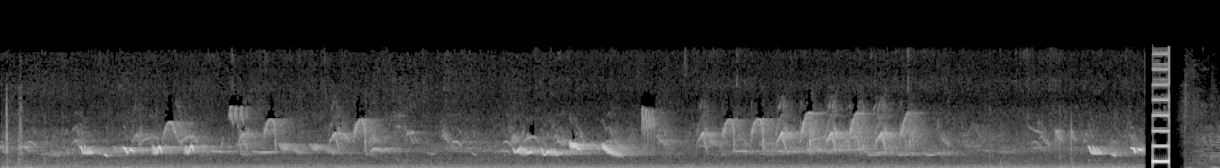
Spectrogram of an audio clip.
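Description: A flock of birds calling in many short, overlapping chirps and trills over a steady low hum. Near the end a brief, loud electronic beep cuts in, followed by a moment of silence.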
